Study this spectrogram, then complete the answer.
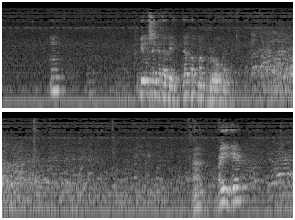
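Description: A man speaks to a gathering, with long pauses between phrases.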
